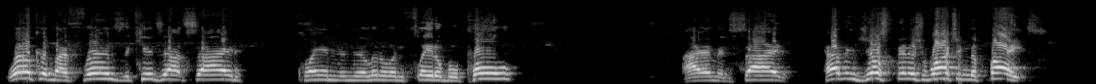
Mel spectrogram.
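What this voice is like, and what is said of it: Hoarse voice. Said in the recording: “My voice is kind of hoarse.”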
